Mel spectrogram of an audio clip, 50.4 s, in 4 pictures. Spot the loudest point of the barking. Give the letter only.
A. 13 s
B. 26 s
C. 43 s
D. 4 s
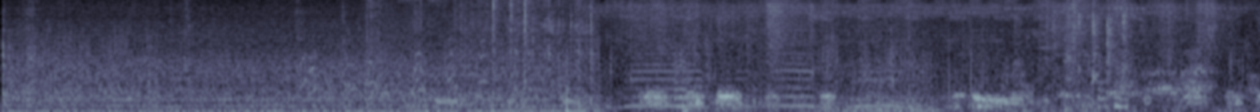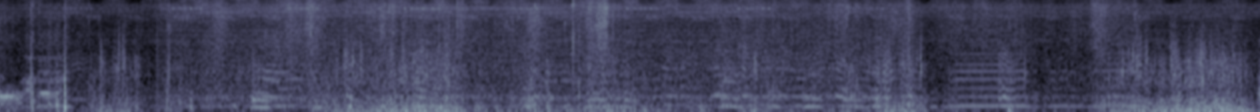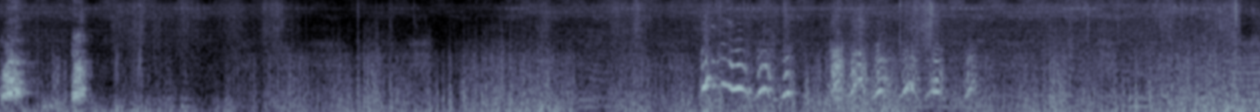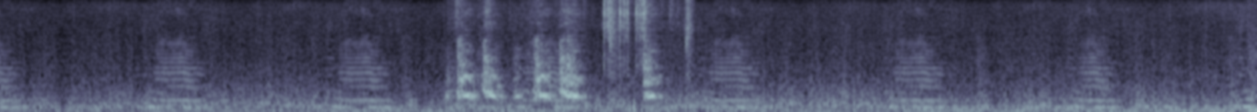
C.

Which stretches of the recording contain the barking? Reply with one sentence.
The barking can be heard from 2.9 to 4.8 s, from 11.1 to 13.2 s, from 25.1 to 26.1 s, from 32.1 to 35.0 s and from 42.2 to 44.7 s.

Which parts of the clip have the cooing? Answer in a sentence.
You can hear the cooing from 3.6 to 13.2 s.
